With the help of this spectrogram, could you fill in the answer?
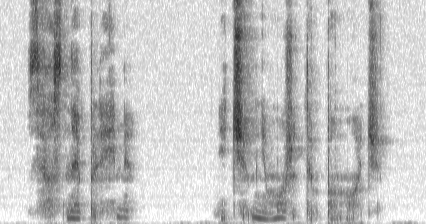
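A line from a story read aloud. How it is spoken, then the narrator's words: Whisper. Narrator (Russian): прошептала она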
